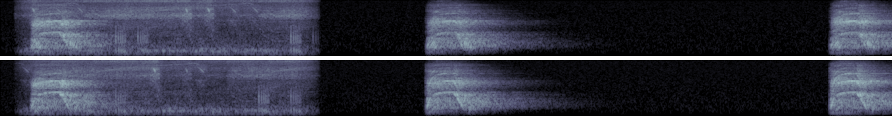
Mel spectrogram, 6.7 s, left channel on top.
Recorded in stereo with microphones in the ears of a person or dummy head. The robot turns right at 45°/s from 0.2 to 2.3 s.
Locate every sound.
0.2 s a drill: 5° right (ahead or behind), 2 m; by 6.6 s 75° right (ahead or behind), 2 m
